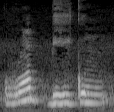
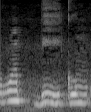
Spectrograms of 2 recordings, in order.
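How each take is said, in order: No difference in how they are said.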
